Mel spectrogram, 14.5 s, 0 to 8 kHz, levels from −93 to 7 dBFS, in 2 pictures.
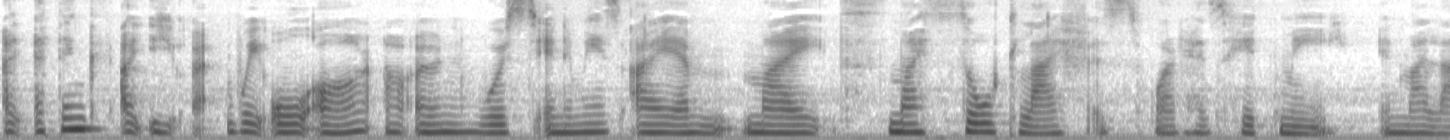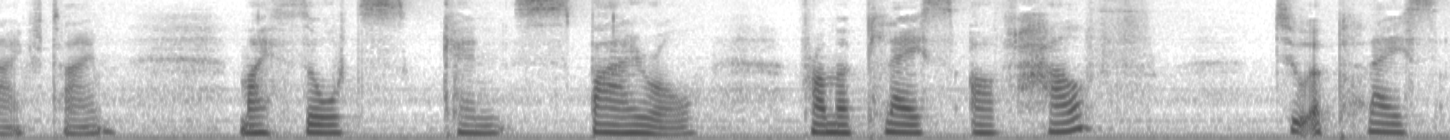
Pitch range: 155-190 Hz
